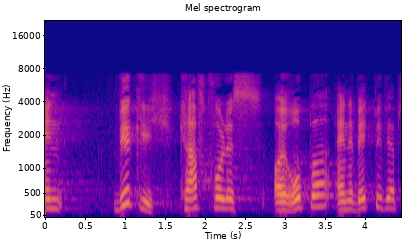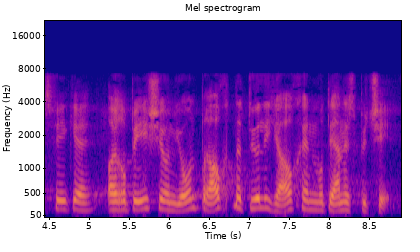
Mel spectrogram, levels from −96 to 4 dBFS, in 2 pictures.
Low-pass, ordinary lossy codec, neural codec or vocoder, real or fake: 7.2 kHz; none; none; real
